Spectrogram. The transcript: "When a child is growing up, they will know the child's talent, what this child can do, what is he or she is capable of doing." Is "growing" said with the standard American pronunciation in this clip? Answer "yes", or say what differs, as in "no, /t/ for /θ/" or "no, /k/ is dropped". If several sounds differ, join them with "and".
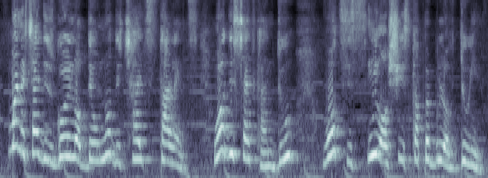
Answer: no, /ɹ/ is dropped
